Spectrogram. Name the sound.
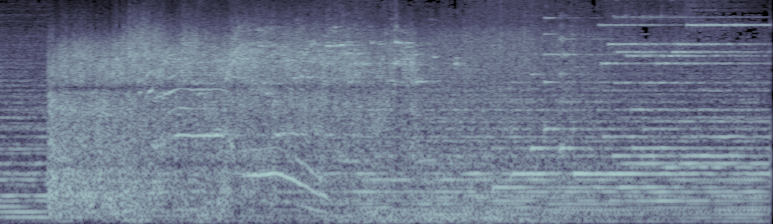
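glass shattering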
